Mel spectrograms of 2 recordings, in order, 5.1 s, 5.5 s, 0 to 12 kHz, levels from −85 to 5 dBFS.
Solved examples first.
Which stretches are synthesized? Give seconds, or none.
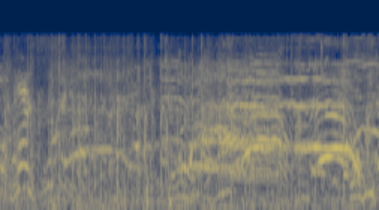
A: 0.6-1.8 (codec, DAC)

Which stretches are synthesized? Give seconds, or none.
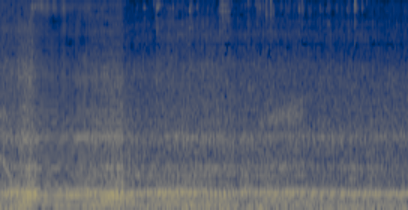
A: 0.5-1.2 (vocoder, BigVGAN v2)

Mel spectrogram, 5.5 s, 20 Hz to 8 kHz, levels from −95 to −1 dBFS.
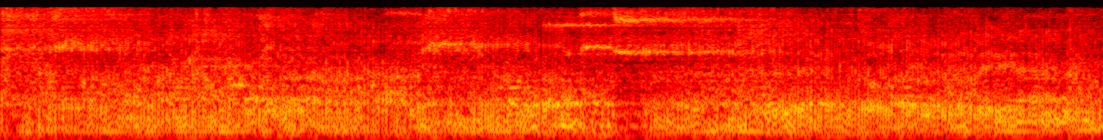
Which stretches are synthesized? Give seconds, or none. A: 0.0-5.5 (vocoder, HiFi-GAN)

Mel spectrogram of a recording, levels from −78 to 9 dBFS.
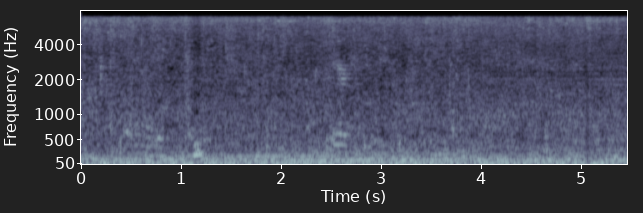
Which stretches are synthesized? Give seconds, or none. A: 4.1-5.5 (codec, SNAC)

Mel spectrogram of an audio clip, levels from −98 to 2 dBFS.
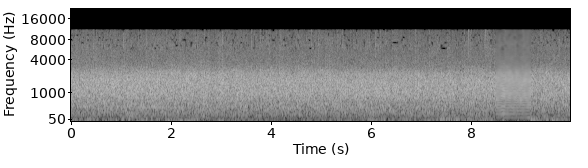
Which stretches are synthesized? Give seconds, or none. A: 8.5-9.2 (vocoder, Vocos)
